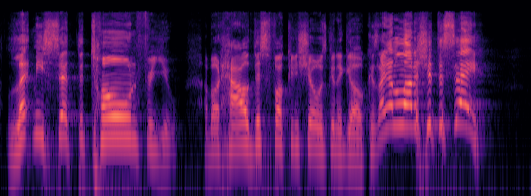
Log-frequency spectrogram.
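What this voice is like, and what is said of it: Raised, energetic, angry ranting voice. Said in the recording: “My voice is up. I got a lot of energy. I'm feeling angry. I'm feeling kind of ranty.”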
